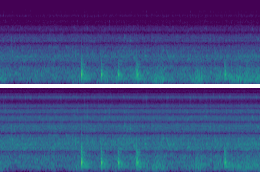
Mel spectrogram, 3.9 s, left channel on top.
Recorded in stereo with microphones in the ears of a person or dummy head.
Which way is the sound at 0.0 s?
75° right (ahead or behind).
